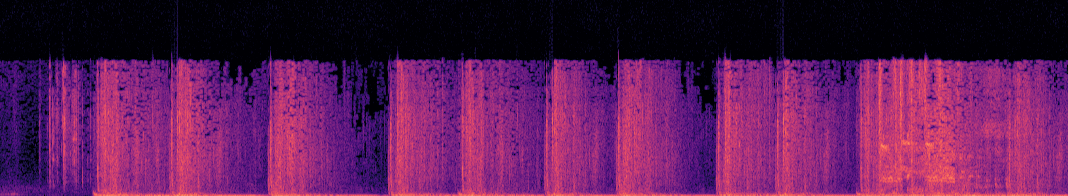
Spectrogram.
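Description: Large wings beat heavily in a steady rhythm.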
